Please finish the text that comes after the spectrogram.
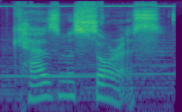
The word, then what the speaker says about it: Chasmosaurus: Baby Chasmosaurus, pronounced Chasmosaurus.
